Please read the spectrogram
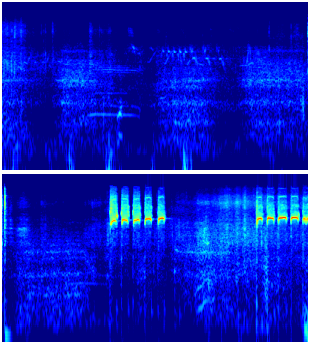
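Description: Gundog whistle blown twice, each time as a quick run of about five short high pips, the rapid-pip signal used to recall a spaniel. The first run comes about halfway in and the second near the end, with faint rustling in rough grass before them.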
